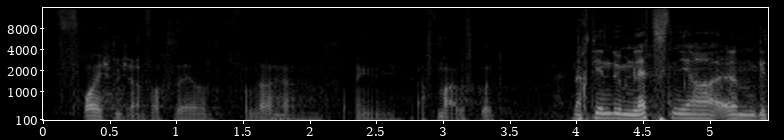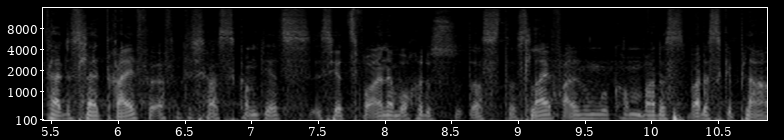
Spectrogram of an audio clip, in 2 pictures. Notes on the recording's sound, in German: Spricht im Apple Store, Kurfürstendamm in Berlin.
